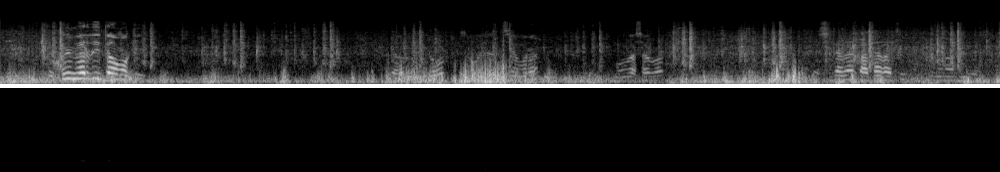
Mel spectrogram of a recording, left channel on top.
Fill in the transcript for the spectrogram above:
এক্ষুনি মেরে দিত আমাকে। মেন রোড সবাই যাচ্ছি আমরা গঙ্গাসাগর, সেখানে কাছাকাছি।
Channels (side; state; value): right; silent; 61 dB below the other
